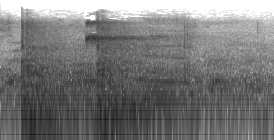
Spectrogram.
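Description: A basketball bouncing on a gym floor, two sharp thuds in the first second, the second with a brief high squeak.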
